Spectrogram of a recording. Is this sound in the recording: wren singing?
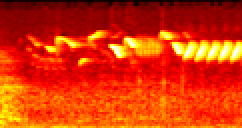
yes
